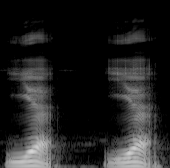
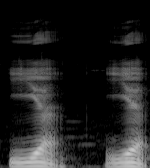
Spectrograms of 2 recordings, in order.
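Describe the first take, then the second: No difference in how they are said.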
